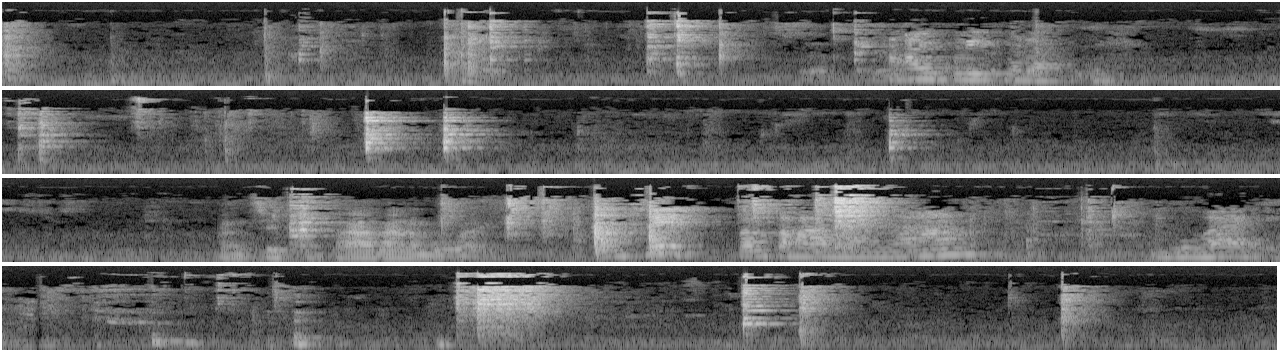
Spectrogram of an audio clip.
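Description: Cutlery clinks and scrapes against dishes.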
